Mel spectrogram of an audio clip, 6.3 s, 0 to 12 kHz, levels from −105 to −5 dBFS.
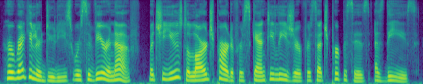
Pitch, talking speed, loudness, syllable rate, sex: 180 Hz, 200 wpm, -18 LUFS, 6.1 syllables/s, female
